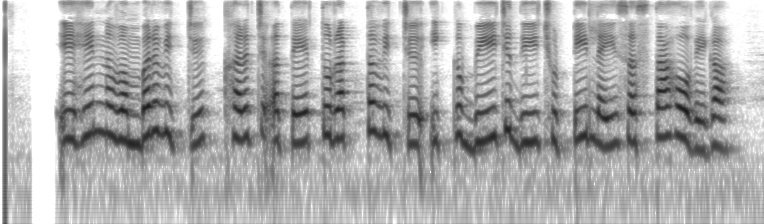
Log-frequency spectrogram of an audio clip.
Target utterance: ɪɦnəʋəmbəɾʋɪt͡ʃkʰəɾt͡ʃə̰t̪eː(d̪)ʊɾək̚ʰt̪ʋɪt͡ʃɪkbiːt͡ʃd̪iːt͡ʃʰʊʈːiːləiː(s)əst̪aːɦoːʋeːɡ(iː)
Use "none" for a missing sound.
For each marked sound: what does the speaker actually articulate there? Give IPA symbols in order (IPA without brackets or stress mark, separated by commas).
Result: t̪, s, aː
